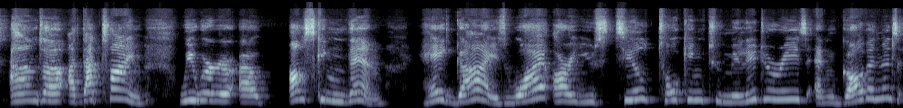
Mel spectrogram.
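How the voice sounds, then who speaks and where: The woman's voice is high in pitch with lively intonation. She speaks at a very slow pace. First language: French. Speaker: contactee, event organizer. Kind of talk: live stream interview. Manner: halting, many fillers.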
